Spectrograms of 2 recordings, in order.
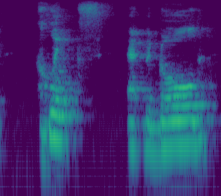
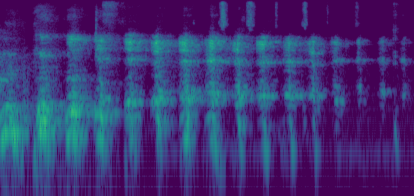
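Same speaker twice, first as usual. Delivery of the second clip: long, rattling evil chuckle; villainous dragon laugh; 3 dB quieter than usual. Acted. Game master voicing the dragon, villainous laugh. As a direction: let the dragon's chuckle run on and on. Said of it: "you hear another laugh".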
